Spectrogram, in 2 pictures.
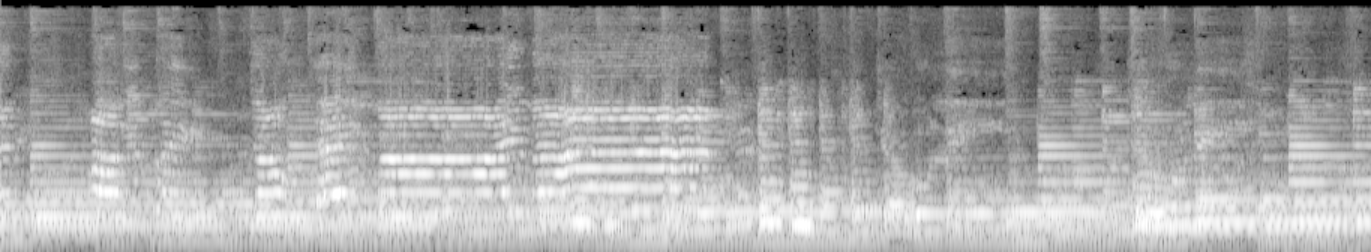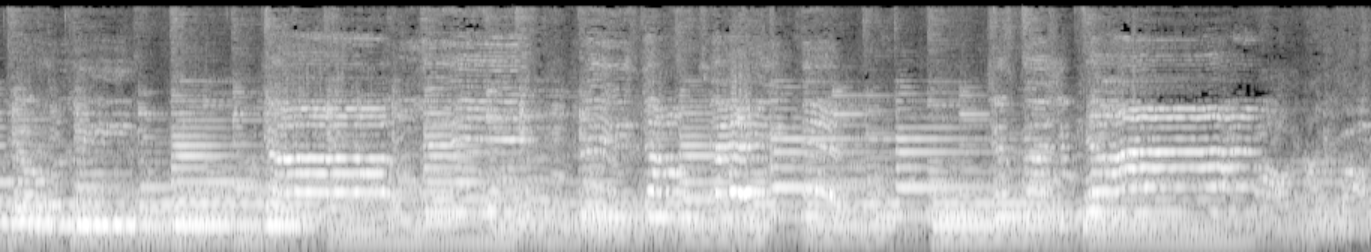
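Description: Live song: a woman singing with her own guitar, accompanied by a second player on a red SG-style electric instrument.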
